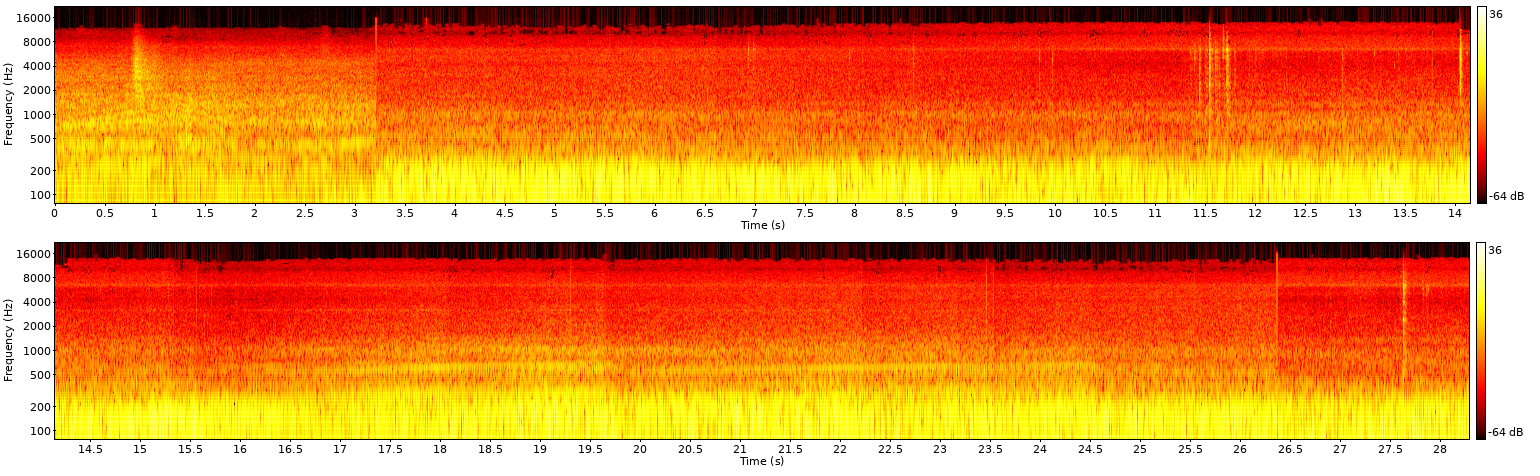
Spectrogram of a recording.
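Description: BMW car engine heard from inside the cabin under hard acceleration on track. The engine pitch climbs in long pulls and drops back at each upshift, over a steady low rumble of engine and road. For the first three seconds a car engine rises in pitch with a thinner, brighter sound, as if heard from outside the car.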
